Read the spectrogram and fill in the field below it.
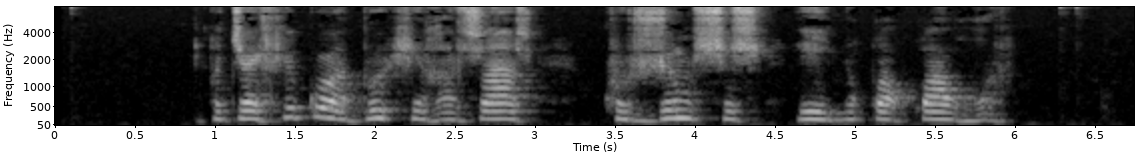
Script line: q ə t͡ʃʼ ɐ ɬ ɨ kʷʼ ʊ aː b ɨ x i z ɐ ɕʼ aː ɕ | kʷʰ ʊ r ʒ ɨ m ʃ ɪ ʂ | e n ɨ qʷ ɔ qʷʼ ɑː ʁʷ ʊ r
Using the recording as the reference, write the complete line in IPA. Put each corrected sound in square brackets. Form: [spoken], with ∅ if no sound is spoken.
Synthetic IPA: q ə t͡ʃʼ ɐ ɬ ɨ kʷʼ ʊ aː b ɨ x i [ʁ] ɐ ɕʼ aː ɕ | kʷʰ ʊ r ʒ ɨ m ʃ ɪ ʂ | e n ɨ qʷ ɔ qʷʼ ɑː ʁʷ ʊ r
